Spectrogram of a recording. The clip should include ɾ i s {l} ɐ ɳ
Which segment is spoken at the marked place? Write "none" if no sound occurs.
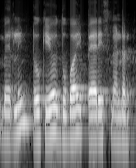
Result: l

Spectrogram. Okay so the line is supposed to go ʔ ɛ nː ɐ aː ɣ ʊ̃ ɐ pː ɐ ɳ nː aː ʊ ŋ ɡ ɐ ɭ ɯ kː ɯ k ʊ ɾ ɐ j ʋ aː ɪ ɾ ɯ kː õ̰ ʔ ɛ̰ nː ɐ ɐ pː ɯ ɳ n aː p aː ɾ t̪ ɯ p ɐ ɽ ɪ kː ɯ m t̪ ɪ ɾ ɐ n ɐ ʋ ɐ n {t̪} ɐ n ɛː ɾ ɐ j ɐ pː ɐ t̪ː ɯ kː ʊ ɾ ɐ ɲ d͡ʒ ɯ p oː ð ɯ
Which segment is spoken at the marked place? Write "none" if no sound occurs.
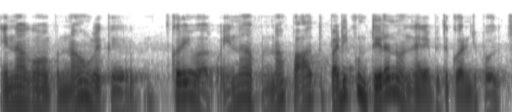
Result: d̪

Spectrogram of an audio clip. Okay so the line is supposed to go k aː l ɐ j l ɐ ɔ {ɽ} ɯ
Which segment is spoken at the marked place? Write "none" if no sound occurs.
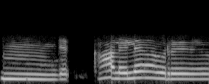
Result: ɾ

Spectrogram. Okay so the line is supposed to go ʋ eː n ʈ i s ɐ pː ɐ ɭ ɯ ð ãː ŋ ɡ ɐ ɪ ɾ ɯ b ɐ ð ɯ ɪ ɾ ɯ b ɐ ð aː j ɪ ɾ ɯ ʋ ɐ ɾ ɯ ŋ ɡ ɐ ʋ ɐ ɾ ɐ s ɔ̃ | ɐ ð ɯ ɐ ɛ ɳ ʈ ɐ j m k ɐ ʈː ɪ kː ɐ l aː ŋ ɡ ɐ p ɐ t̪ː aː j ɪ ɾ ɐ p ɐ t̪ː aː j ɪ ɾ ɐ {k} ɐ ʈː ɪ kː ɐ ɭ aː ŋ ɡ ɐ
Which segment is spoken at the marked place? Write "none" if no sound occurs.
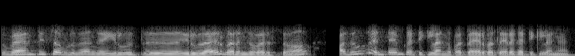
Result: k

